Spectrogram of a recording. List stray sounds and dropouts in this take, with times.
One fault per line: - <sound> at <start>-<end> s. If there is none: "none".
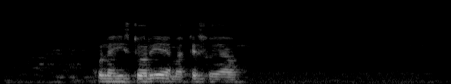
none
